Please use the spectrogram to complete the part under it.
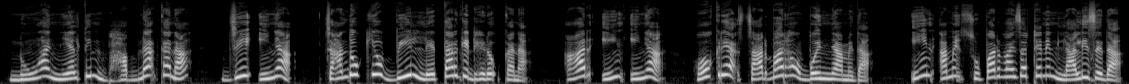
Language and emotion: Santali, angry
